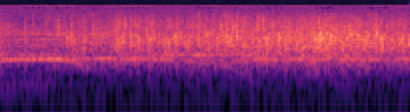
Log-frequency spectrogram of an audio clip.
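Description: Theatre audience applauding as a song-and-dance number ends, over the held final notes of the music. The applause runs steadily throughout.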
